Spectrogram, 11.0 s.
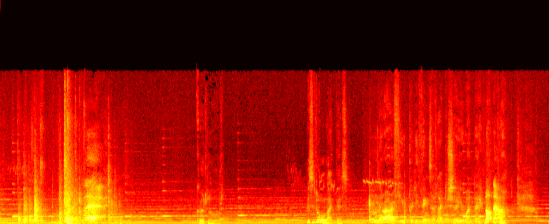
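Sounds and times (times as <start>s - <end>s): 
wooden shutter being opened: 0.0s - 3.0s
speech: 4.0s - 4.6s, 6.1s - 10.4s.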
